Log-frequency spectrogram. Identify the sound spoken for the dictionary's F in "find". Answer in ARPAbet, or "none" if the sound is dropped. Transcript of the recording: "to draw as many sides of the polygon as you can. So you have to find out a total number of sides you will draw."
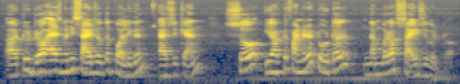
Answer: F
